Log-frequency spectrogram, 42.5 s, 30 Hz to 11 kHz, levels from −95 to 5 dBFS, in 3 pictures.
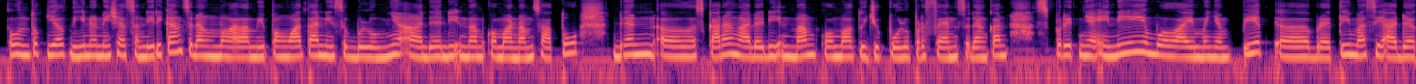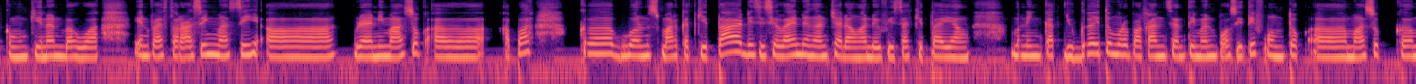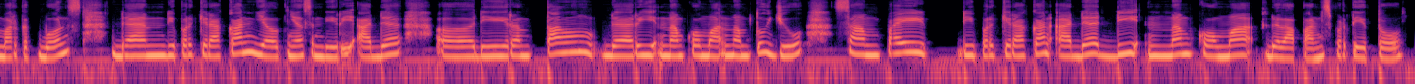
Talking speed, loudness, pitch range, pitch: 115 wpm, -22 LUFS, 205-235 Hz, 215 Hz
